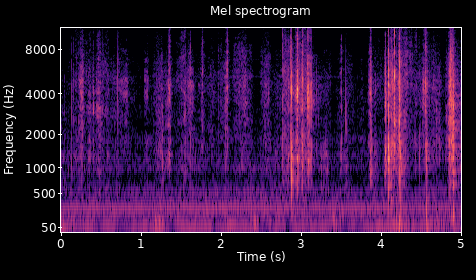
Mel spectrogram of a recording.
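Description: Clear plastic blister pack being handled and prised open: irregular clicks and crackles of the stiff plastic, busier about three seconds in and again near the end.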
